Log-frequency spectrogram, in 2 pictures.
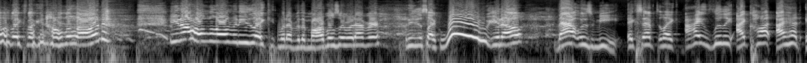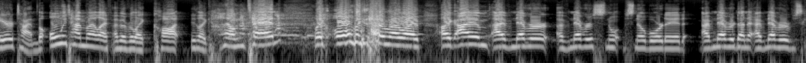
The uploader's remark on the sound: Failure Live at the Lincoln Lodge. The first-ever LIVE AUDIENCE episode. Faces hurt from laughing so hard.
